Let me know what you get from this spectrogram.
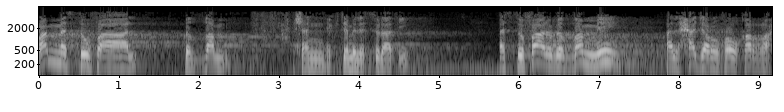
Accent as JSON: {"language": "Arabic", "country": "Kuwait", "said": "احنا عندنا في الكويت لقاح بالفتح على خلاف الفصيح"}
